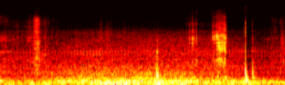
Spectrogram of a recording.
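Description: Handling noise: scraping and rustling with a few short sharp clicks, the sharpest a little before the end, over a low steady rumble.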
